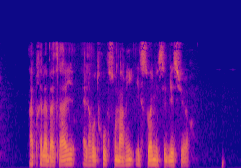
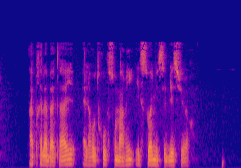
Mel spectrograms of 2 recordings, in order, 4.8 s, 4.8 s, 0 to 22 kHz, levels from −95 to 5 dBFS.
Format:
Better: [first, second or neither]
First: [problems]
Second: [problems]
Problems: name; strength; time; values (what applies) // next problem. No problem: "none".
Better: second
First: background sound (Chewing, mastication); 19 dB below the speech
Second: none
